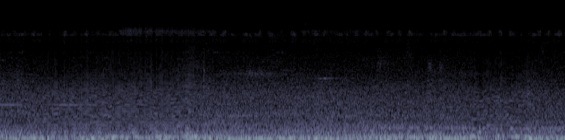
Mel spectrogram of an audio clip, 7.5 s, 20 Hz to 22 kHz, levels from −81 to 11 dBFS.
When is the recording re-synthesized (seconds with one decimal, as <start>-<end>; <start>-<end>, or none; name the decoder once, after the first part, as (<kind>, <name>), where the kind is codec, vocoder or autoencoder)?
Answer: 0.6-2.6 (vocoder, BigVGAN v2); 6.3-7.1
